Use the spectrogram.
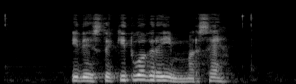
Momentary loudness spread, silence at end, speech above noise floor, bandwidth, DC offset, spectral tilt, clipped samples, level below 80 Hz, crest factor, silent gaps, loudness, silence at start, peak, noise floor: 19 LU; 0.7 s; 42 dB; 11.5 kHz; under 0.1%; -4.5 dB/octave; under 0.1%; -68 dBFS; 16 dB; none; -25 LUFS; 0.7 s; -10 dBFS; -66 dBFS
